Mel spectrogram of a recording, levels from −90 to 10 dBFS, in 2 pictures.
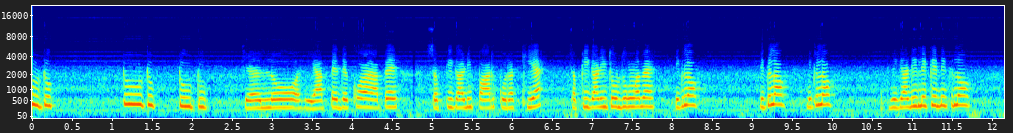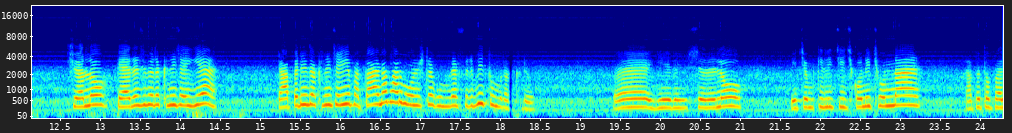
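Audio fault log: Throughout: clock drift between sender and receiver. The sender's clock runs roughly 3 percent slow, so the receiver's jitter buffer keeps draining. On a waveform the events come slightly later than a steady clock predicts, and the lag grows across the clip instead of staying fixed.
0.26 to 23.98 s: repeated timing corrections. The receiver keeps repeating short pieces to make up for the slow sender. This adds around 0.7 s and plays the audio at 98 percent speed. It is heard as a slightly dragging, uneven tempo, and a spectrogram shows small, irregularly spaced duplicated slivers.
4.75 to 4.80 s and 18.11 to 18.17 s: short stall from a late packet. The buffer ran empty, and the last sound was stretched for 28 ms and then 35 ms until the packet arrived. Nothing is lost. A spectrogram shows frozen, smeared partials with a faint buzz or dip in level.
9.12 to 11.19 s and 20.87 to 24.16 s: scattered short gaps. 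Roughly five and then four lost or late packets were each patched by continuing the last sound, with each patch about 10 ms at most. They are heard as brief ticks, and a waveform shows small repeated-cycle blips at the edges of each patch.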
